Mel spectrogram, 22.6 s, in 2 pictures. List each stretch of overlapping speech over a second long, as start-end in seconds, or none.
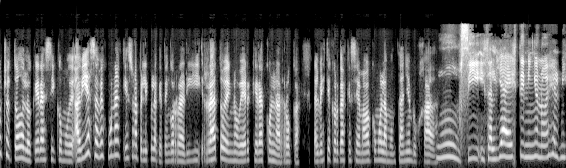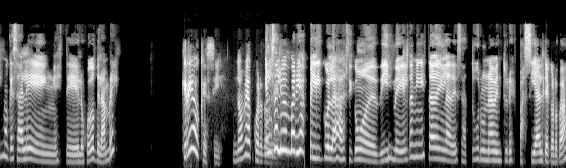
none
